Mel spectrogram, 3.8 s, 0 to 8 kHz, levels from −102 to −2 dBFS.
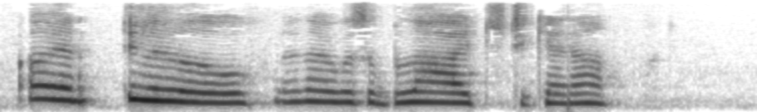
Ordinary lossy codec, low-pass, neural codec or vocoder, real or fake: MP3, 32 kbps; 7.2 kHz; codec, 24 kHz, 0.9 kbps, WavTokenizer, medium speech release version 2; fake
